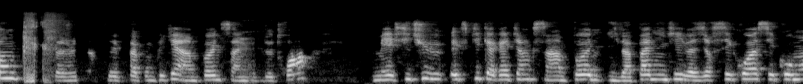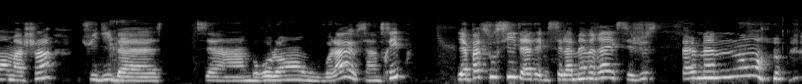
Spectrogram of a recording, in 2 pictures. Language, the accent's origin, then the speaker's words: French; France; moved away as an adult; now in Montreal, Canada; Je venais d'arriver sur Montréal, parce que là-bas, je suis française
